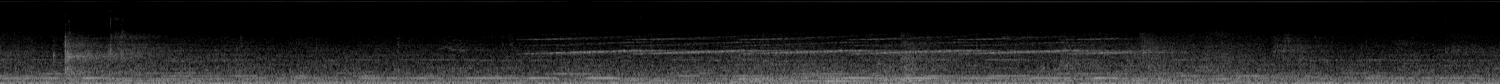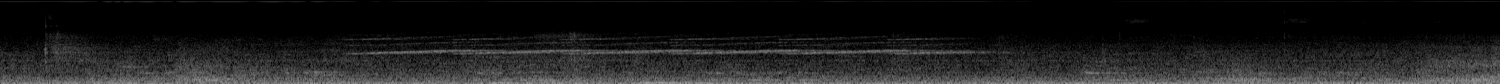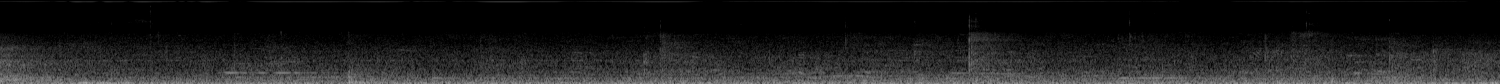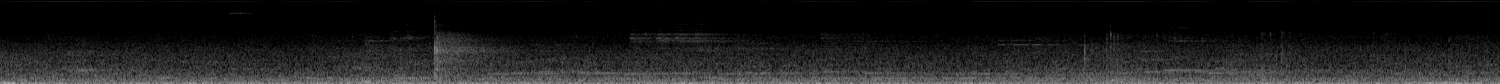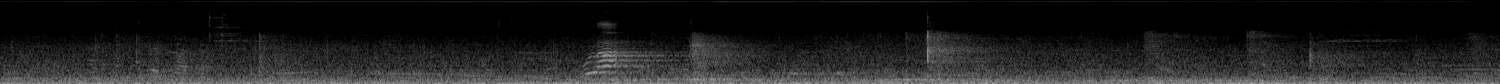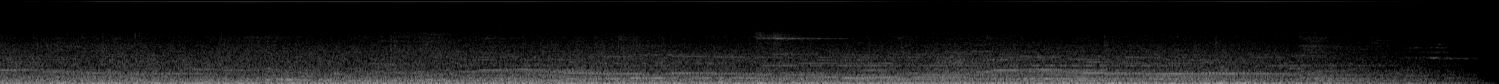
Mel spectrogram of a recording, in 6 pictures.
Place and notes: (binaural) ambience at newly opened departure hall at the Okecie airport. Recorded above check in stands form an mezzanine. Relaxing piano music stabbed by an alarm. a few passengers rushing towards security. (sony d50 + Luhd PM-01's).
